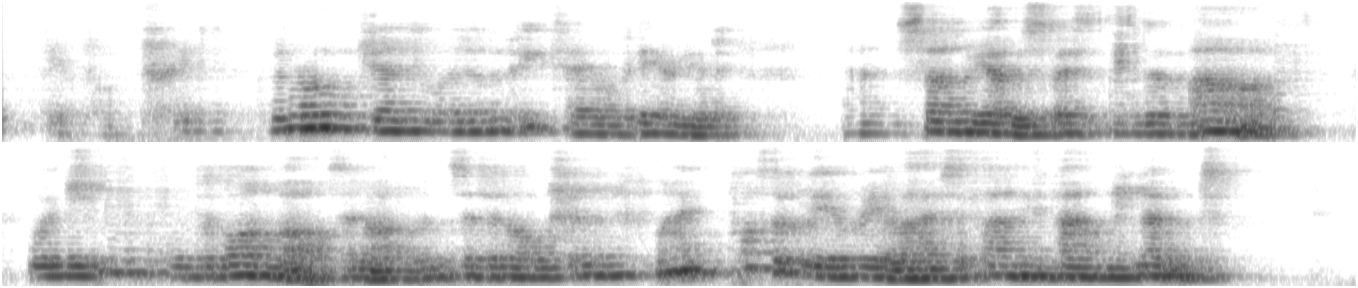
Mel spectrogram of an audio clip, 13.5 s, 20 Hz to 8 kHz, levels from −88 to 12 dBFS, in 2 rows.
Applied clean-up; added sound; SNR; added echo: neural mask model DeepFilterNet 3.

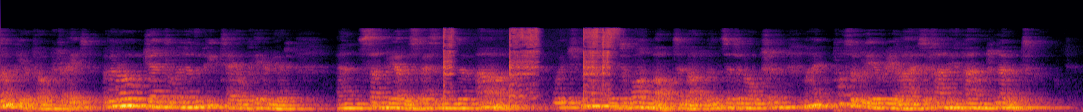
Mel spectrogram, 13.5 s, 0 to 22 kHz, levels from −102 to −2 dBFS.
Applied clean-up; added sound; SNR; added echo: none; Fart; 16 dB; reverberation time 1.3 s.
